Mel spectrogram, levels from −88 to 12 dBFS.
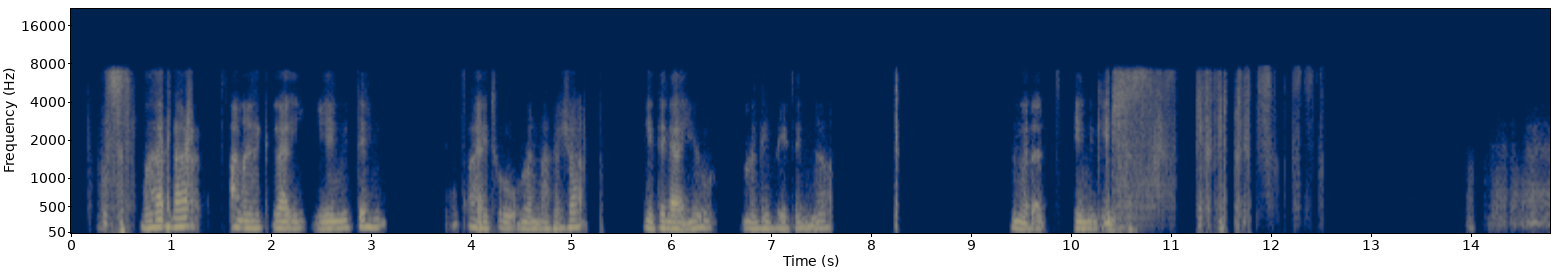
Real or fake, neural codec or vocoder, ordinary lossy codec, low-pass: fake; codec, 16 kHz, 1 kbps, FreqCodec, smaller model; Opus, 16 kbps; 7.2 kHz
